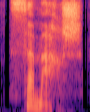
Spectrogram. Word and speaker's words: ça marche: peux répondre simplement « ça marche ». Exactement. Et écoute bien la prononciation. Ça marche. Pas besoin d'appuyer sur chaque mot. Les Français le disent vite, naturellement.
